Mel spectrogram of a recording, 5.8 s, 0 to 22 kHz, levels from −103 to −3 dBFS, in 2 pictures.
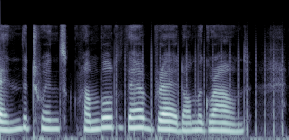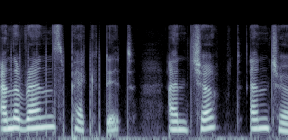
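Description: From 1.16 s to 3.89 s a train of clicks runs through the speech: around thirty near-identical pulses at a regular 11.4 per second, peaking roughly as loud as the speech itself. The likely cause is interference from nearby equipment or a faulty connection or power supply.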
